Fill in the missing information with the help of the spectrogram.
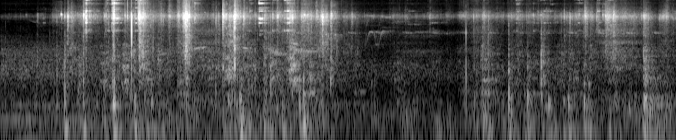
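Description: German Shepherd dogs playing rough, with a dense run of sharp clicks and scuffles for the first few seconds, a short lull, then more scuffling near the end.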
